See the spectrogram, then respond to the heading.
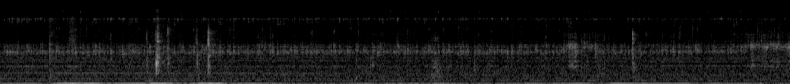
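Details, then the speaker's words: Thermalright 360 AIO cooler pump in a PC test bench: soft, irregular gurgling over a faint hum that fades as the pump speed is lowered to about 25%. Air bubbles in the pump are suspected. "okay here the pump R ramping down okay hear the bubbly noise kind of going away and now it's decently quiet"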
